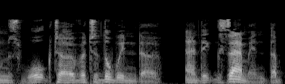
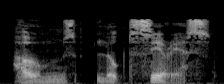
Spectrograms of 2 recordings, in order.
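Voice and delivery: ordinary delivery, nothing marked

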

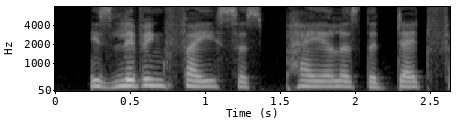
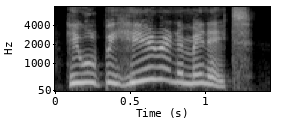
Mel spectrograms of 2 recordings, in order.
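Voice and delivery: fast, high alarmed warning; panicky, raised voice; urgent cry; 8 semitones higher, 5 dB louder, faster than usual. A narrator's reading. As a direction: rush the warning out. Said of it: "I cried".

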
